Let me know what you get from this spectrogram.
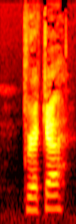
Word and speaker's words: Billerica: Billerica is really Bricka. people just drop the L's, Bricka?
